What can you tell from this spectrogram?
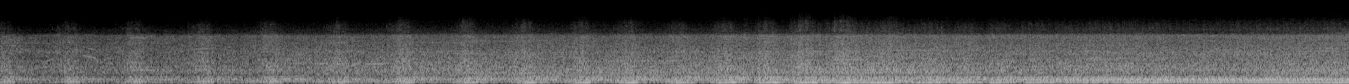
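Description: John Deere light super stock pulling tractor's engine revved in quick repeated blips, roughly one and a half a second, as it waits at the starting line before the pull. About eight seconds in the blips give way to a steady, higher, louder run that keeps building near the end.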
